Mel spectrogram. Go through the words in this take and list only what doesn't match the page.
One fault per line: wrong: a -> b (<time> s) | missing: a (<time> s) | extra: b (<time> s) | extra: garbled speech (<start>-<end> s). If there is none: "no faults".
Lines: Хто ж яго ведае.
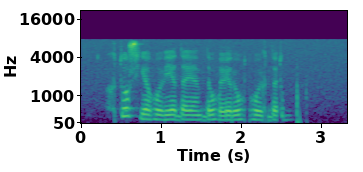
extra: garbled speech (1.5-2.5 s)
